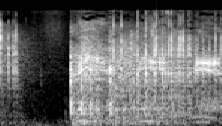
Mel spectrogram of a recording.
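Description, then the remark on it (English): A brief hush, then dice suddenly clatter and rattle across a hard tabletop, a busy run of loud clicks that keeps going to the end. “Where did the other dice go?”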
